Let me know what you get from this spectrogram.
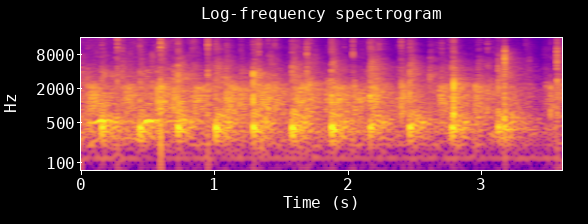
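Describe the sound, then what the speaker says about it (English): An audience at a body language talk claps for volunteers on stage, a steady patter of crowd applause. "Everybody, big round of applause for my superheroes."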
